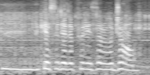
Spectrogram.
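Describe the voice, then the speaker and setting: A woman playing a cheeky, impulsive young space traveller in a science-fiction audio drama, flippant and excitable in manner. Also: on the high side, a little fast, close to an everyday voice, low-quality recording. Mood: spooked. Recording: music bed under the voice.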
